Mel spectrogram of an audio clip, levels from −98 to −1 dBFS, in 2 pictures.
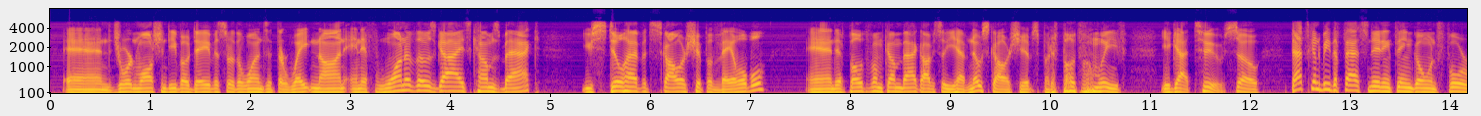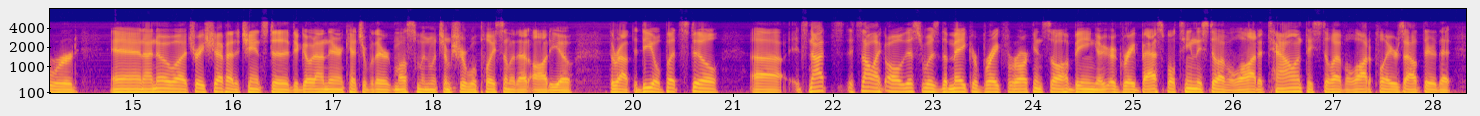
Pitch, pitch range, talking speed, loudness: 120 Hz, 105-135 Hz, 275 wpm, -15 LUFS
